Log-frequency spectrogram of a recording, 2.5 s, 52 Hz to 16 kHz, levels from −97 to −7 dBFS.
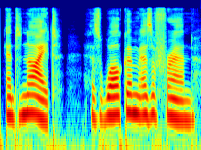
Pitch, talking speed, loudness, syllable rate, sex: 195 Hz, 165 wpm, -18 LUFS, 4.5 syllables/s, female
